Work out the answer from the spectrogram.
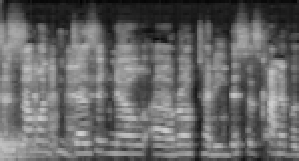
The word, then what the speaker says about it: Rotari: So for those of you just tuning in, today we're discussing Trentodoc, and I keep pronouncing it like it's Spanish, it's Rotari.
